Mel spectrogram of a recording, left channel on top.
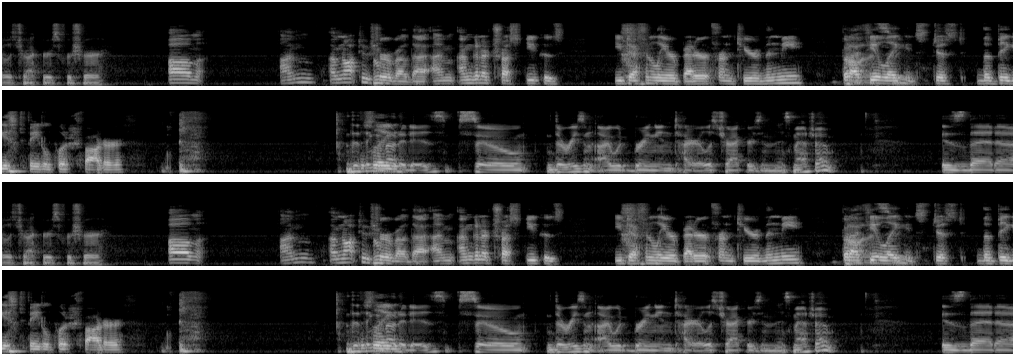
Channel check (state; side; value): normal; both; correlation 0.32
